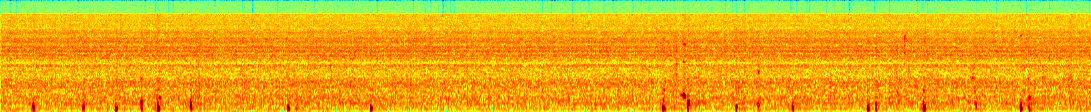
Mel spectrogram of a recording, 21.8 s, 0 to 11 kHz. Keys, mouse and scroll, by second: 0.6-1.7 drag, 2.3 click, 3.1 click, 5.7 click, 7.4-13.2 drag, 14.7-15.8 drag, 20.4 click.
